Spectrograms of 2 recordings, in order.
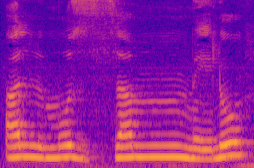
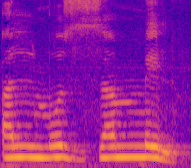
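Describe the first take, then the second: First: The word ends with a short 'u' vowel. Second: The word ends on the bare consonant 'l'. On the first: "लाम पेश लू" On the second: "वक़फ़"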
